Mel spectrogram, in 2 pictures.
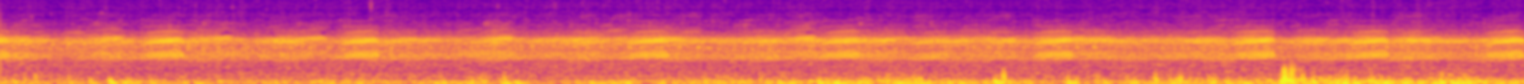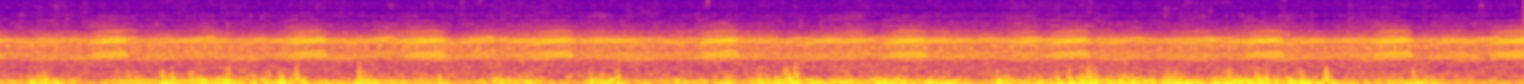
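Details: Evening frog chorus over rice paddies at sunset in the countryside: continuous layered croaks pulsing steadily throughout, with scattered low thumps and rumble beneath.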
